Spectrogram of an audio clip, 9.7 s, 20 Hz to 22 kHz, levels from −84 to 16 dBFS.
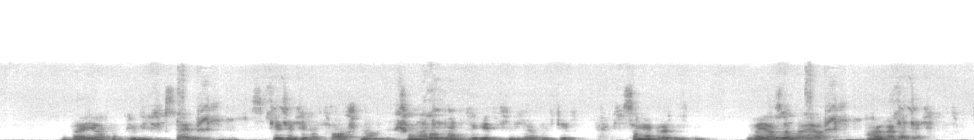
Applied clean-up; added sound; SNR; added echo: neural mask model Resemble Enhance denoiser.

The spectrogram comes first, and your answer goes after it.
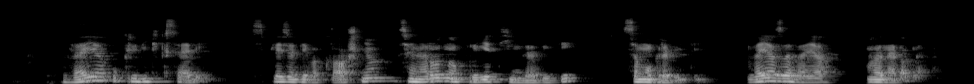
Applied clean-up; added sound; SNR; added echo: none; none; none; none.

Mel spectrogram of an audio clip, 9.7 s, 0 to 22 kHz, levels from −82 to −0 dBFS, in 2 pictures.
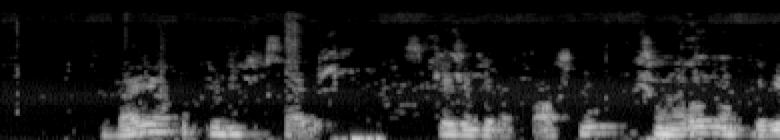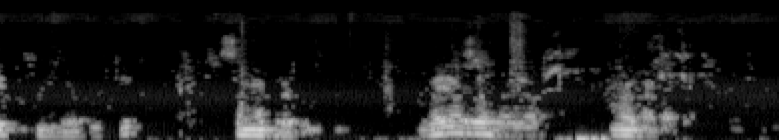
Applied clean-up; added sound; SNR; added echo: classical method spectral subtraction.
